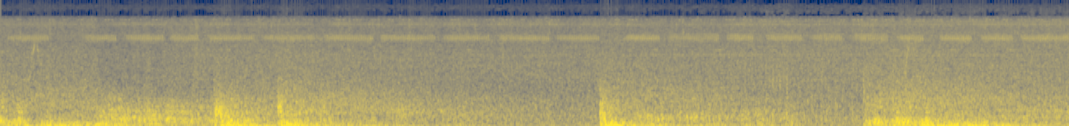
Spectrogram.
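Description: Tall grass rustles as a figure moves through it.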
